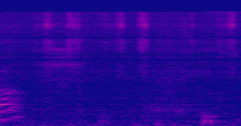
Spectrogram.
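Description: A spoken line ends just at the start, then a quiet pause filled with faint rustling and scratching.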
